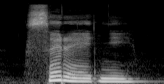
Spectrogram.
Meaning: 1. middle 2. medium 3. central 4. average 5. mean 6. neuter
- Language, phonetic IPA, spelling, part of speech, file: Ukrainian, [seˈrɛdʲnʲii̯], середній, adjective, Uk-середній.ogg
